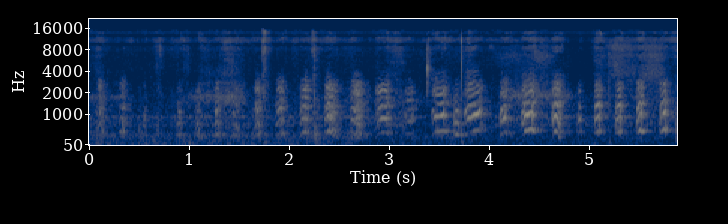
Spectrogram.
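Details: Litter of 3-week-old Havanese puppies from the "January Storm" litter playing in a newly expanded whelping box; rapid run of short high squeaks and yips, many overlapping, building in loudness through the clip.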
